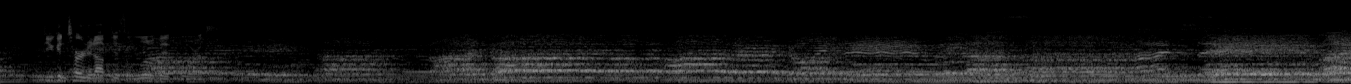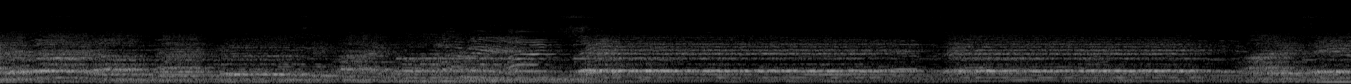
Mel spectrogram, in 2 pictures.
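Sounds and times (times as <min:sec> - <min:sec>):
church congregation singing together: 0:00.0 - 0:27.0
speech: 0:00.4 - 0:03.4, 0:04.8 - 0:05.4.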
